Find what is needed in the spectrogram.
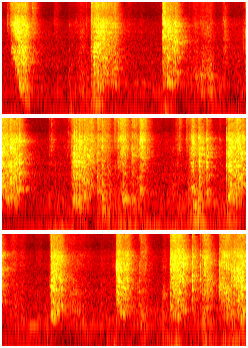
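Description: Brown packing tape being pulled off the roll and pressed onto a cardboard box, a short rasping rip about once a second, around nine strips in all.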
